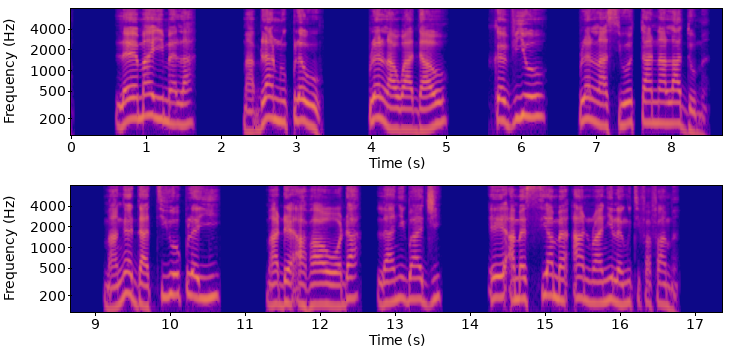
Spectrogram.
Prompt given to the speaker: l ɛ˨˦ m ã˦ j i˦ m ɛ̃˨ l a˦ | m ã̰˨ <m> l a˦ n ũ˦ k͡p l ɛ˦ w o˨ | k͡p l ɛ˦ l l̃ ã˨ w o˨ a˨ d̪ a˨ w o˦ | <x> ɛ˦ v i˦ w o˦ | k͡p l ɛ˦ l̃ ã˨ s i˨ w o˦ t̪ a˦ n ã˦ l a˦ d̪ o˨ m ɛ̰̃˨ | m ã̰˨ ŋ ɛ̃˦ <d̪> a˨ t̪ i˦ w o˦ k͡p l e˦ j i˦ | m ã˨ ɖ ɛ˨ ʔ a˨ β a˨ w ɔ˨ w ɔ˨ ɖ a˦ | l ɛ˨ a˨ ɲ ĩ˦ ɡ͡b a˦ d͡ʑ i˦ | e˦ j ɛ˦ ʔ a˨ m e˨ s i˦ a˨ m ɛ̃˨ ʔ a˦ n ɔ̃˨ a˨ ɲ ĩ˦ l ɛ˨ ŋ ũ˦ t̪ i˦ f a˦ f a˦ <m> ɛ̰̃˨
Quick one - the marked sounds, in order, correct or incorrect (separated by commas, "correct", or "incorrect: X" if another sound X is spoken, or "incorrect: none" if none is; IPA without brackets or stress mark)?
incorrect: b, correct, correct, correct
